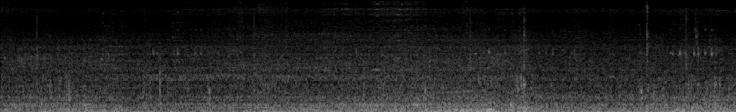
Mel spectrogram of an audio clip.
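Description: Steady low engine and road rumble heard from inside a vehicle's cabin as it drives slowly over a rough dirt track.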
